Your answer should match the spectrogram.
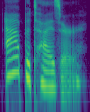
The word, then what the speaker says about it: appetizer: Next is appetizer. Appetizer. Four syllables, stress on the first.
